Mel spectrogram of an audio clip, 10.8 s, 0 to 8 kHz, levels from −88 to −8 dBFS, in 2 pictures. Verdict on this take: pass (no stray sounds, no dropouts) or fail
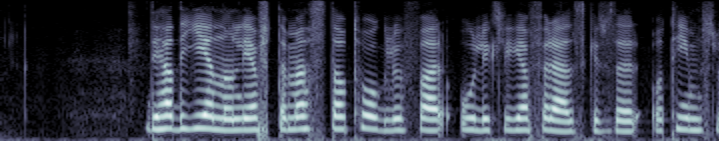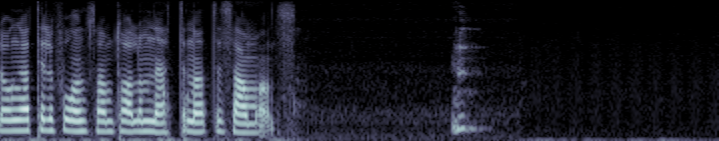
fail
